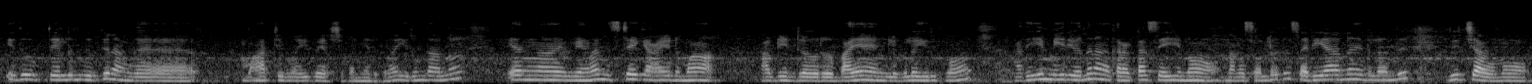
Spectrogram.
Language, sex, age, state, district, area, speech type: Tamil, female, 45-60, Tamil Nadu, Viluppuram, urban, spontaneous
